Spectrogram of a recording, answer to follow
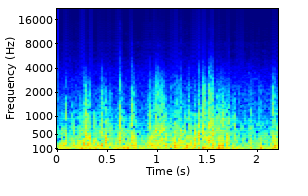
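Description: Wind buffeting a phone microphone on an open ship's deck: a loud, uneven rumble with irregular gusty crackles, masking whatever the boats below are doing.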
